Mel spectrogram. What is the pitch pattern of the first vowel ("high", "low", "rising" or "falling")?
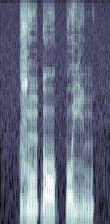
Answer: low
